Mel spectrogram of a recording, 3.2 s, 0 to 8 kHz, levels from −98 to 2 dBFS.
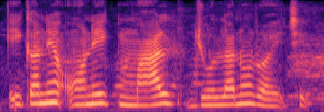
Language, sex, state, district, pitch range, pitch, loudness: Bengali, male, West Bengal, Alipurduar, 200-245 Hz, 215 Hz, -19 LUFS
